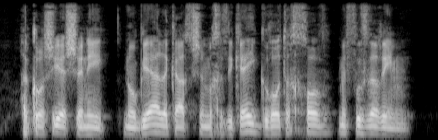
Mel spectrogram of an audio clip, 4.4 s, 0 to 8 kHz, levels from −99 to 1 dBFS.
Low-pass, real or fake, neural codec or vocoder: 7.2 kHz; fake; codec, 16 kHz, 16 kbps, FreqCodec, larger model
